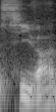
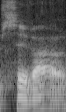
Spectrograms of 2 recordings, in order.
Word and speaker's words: SEVA: Euh, on pourra arriver sur des exemples un petit peu plus tard, mais donc c'est cette, euh, cette dimension qui, qui se nomme SIVA, donc ou SEVA, enfin peu importe là d'où vous venez, mais en gros, c'est, ça s'écrit S-E-V-A.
